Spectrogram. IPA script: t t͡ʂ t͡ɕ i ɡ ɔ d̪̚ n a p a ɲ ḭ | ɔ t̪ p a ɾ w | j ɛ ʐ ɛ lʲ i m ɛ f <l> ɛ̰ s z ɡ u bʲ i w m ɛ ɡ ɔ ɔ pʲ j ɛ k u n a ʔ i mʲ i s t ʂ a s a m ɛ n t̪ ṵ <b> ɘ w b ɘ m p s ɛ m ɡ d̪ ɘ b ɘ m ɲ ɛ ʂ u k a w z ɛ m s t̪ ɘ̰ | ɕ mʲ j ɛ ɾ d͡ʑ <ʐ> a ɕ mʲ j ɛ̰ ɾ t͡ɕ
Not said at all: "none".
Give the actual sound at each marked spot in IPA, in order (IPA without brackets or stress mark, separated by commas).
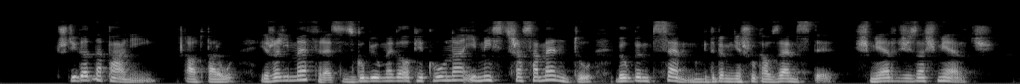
ɾ, b, z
